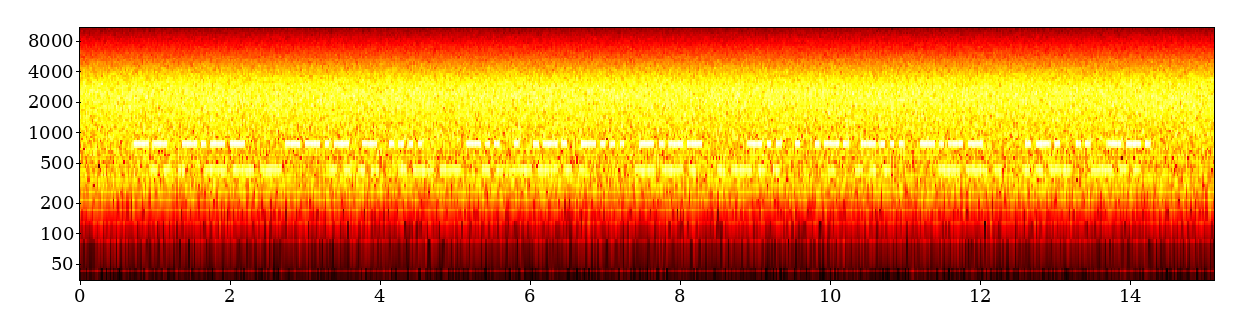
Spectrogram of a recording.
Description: Morse code, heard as two keyed tones, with radio static. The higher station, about 19 wpm, 780 Hz: MY QTH DERBY DERBY RIG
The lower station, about 13 wpm, 440 Hz: SO HW? GL ES GUD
